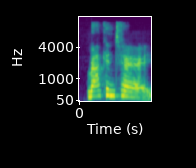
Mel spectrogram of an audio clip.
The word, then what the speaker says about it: Raconteur: Did we say it in a French way? I mean, that's how I would read it, right, Clara? Is that how you say it, Clara? Raconteur, yeah.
